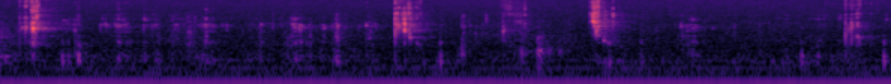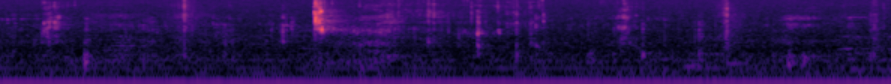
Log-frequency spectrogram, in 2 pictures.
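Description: Close-miked chewing and mouth smacking while eating tender spare ribs, with irregular sharp, wet clicks every second or so.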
